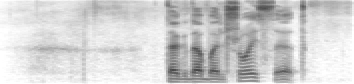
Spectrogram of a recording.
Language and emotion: Russian, neutral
